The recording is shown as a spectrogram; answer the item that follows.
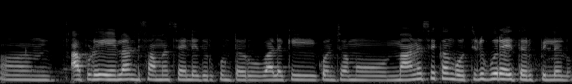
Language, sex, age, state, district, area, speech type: Telugu, female, 45-60, Telangana, Hyderabad, rural, spontaneous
